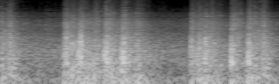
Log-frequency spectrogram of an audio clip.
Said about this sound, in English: Sometimes I find myself nodding along to like the rhythmic hum of the Uptown C train. And I'm like, is this music?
